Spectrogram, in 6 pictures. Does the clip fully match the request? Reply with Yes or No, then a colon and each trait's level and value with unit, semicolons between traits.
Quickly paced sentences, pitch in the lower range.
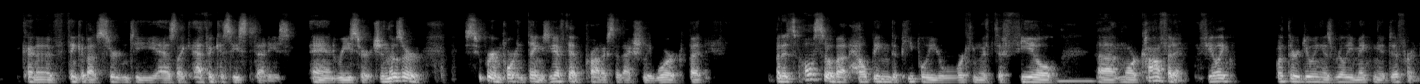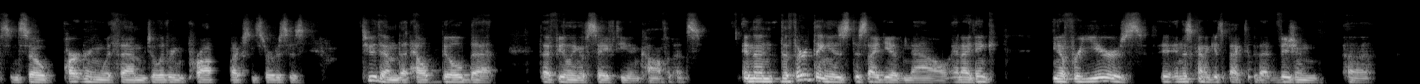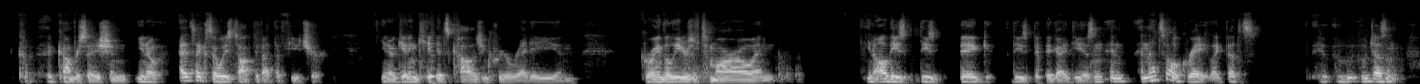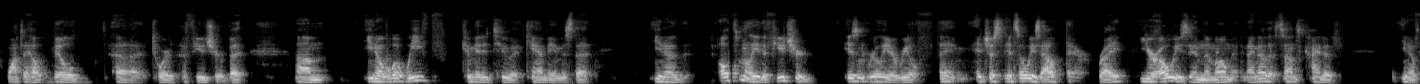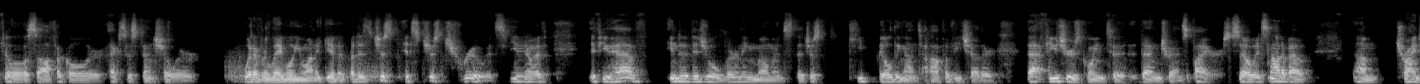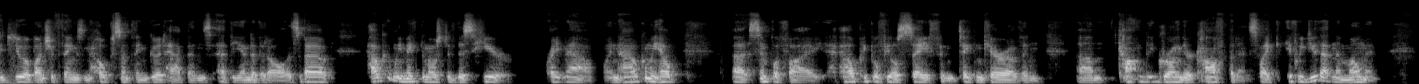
Yes: fast, 215 wpm; low, 110 Hz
